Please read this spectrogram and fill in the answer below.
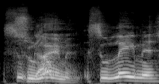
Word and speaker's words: Suleiman: streets we got Su how you say it Suman there you go I a want to [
